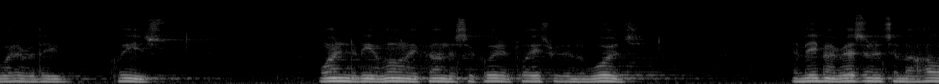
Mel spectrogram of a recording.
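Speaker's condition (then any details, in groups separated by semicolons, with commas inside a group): Parkinson's; tremor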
